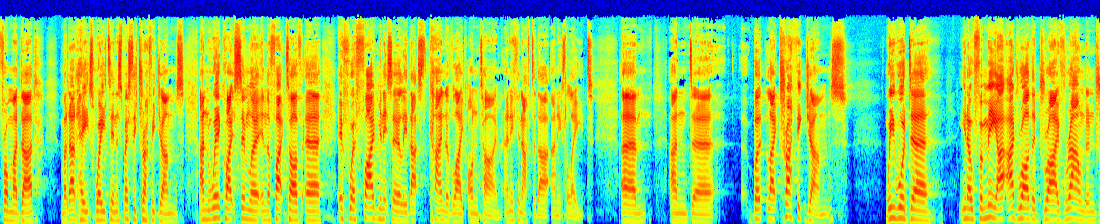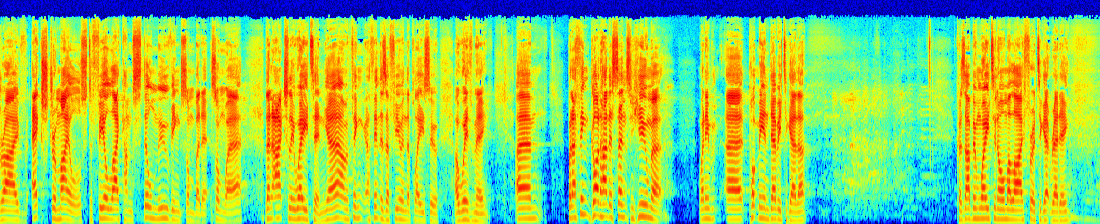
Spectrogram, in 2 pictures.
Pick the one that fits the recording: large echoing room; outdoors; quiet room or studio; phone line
large echoing room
